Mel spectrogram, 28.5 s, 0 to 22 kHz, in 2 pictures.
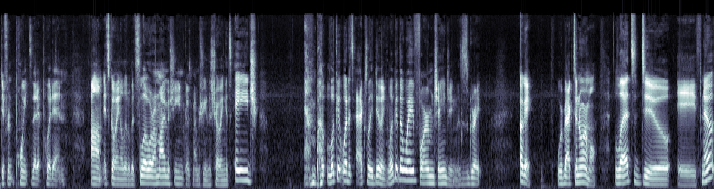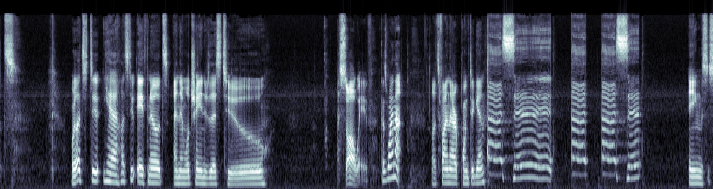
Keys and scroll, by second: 25.2-27.0 typing.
